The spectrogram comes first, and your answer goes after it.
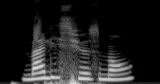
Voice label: "malicieusement", French; adverbs

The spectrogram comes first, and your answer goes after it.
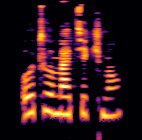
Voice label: "automatiquement", French; adverbs

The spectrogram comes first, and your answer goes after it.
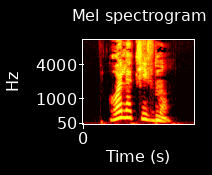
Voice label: "relativement", French; adverbs

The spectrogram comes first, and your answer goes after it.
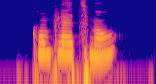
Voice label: "completement", French; adverbs

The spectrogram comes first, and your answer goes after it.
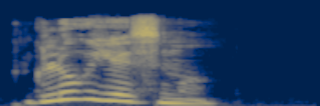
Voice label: "glorieusement", French; adverbs

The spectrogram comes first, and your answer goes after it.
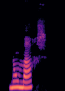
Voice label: "non-marché", French; adverbs

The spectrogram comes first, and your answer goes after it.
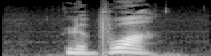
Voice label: "bois", French; geographie

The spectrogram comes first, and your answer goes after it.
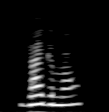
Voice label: "vaguement", French; adverbs

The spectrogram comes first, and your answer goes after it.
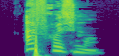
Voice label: "affreusement", French; adverbs

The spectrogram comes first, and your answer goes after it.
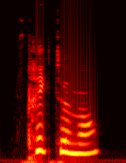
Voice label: "strictement", French; adverbs

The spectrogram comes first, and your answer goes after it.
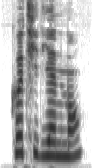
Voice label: "quantitativement", French; adverbs

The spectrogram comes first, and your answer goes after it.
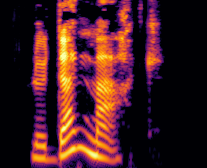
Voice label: "Danemark", French

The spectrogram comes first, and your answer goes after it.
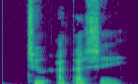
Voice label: "tu attachais", French

